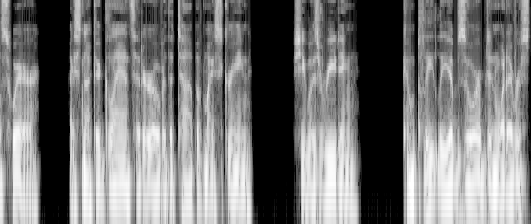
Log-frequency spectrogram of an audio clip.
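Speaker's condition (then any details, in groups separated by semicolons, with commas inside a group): No condition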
